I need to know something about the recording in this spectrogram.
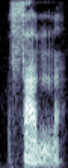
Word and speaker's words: femmes: singular form, and then you just add this s at the end, and as we said, you don't pronounce it, so you get des femmes, okay?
